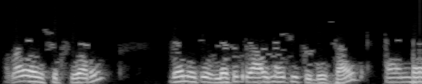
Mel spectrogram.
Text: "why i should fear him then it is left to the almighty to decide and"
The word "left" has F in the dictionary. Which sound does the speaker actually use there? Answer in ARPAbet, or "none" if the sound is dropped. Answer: none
